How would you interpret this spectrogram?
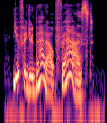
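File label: you Figured That Out Fast, female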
